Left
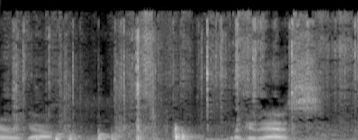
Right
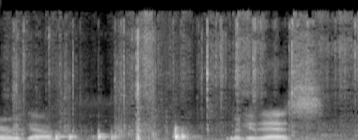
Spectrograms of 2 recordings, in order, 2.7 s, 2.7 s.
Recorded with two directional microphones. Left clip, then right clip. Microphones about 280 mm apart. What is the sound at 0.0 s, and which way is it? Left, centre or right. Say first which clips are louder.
Speech: right 7 dB; right.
